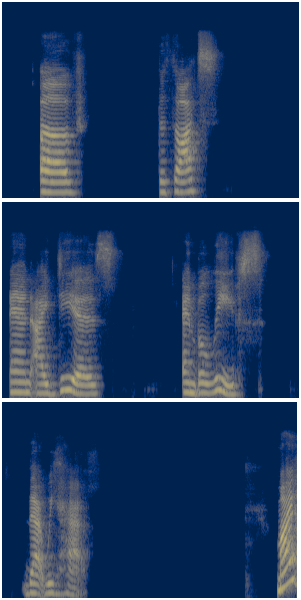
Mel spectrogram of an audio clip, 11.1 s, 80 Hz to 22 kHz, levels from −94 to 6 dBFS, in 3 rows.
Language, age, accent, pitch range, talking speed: English, 30-49, American, 185-235 Hz, 60 wpm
